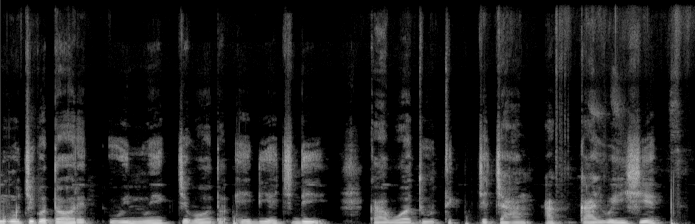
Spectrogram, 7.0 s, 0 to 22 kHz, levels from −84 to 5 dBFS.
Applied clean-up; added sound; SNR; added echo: neural mask model DeepFilterNet 3.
